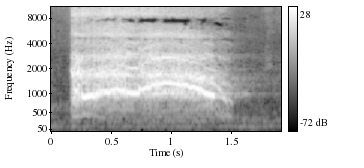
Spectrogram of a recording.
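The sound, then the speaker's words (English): A voice imitates a panicked scream: one loud, sustained, strained shriek lasting over a second, then cutting off into silence. “they're, they're screaming.”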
